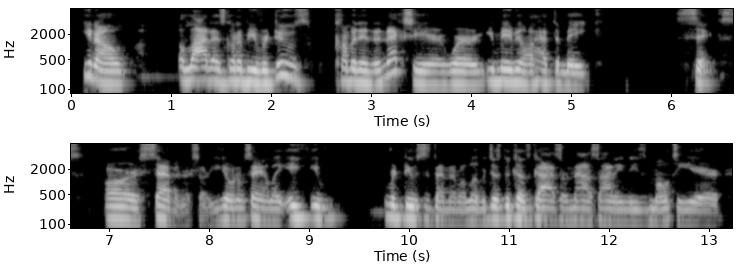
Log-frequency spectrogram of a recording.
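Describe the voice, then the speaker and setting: A man hosting a casual sports podcast, talking loosely and rambling as he lays out his points. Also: mid-range voice. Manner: loose, rambling, laughs easily. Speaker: podcast host.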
